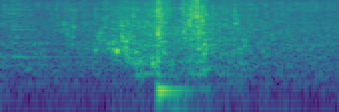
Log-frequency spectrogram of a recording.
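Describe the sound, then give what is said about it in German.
A soft slosh of calm water against a ferry boat's hull as it reaches a landing stage on the far shore, one gentle lapping swell rising and fading over a second, quiet, with no voices. “Das Wasser wird ruhiger. Nach einer Weile erreichen wir endlich eine Anlegestelle.”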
